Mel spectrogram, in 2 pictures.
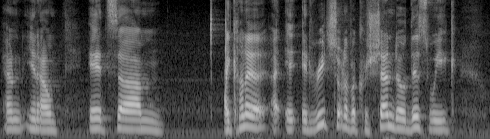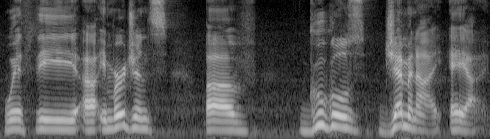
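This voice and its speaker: A man hosts a casual podcast panel in a fairly high voice. He sounds upbeat and jokey and keeps stumbling into fillers and restarts as he runs through the show. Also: slow pace. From United States. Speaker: podcast host.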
